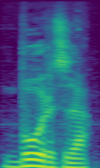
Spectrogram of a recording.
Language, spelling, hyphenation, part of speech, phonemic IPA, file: Serbo-Croatian, burza, bur‧za, noun, /bûrza/, Hr-burza.ogg
- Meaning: stock exchange, exchange, financial market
